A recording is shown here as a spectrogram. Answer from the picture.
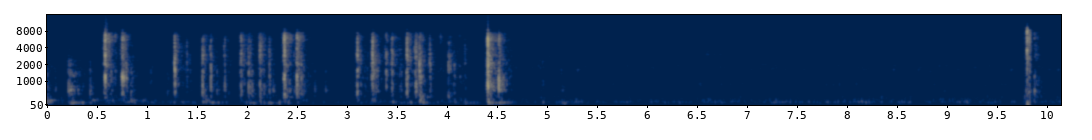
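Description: Typing on a computer keyboard: a quick run of key clicks lasting about four and a half seconds, then quiet, with a single sharper click near the end.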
